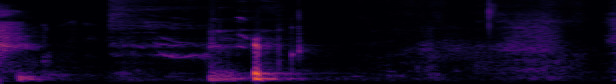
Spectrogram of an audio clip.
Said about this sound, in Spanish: y bueno, ay, discúlpenme con, es, la tos, es que ya me, ya me da la tos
